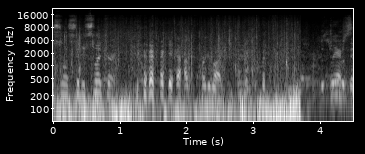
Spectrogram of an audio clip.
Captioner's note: laughs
